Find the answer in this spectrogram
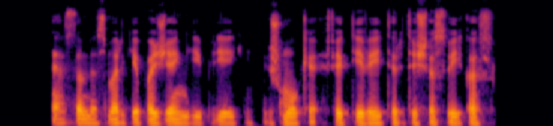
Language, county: Lithuanian, Alytus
